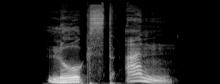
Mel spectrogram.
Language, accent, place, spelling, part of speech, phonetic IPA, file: German, Germany, Berlin, logst an, verb, [ˌloːkst ˈan], De-logst an.ogg
- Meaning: second-person singular preterite of anlügen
